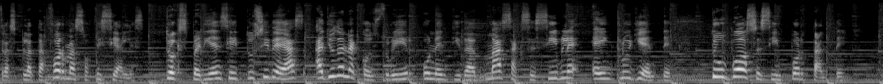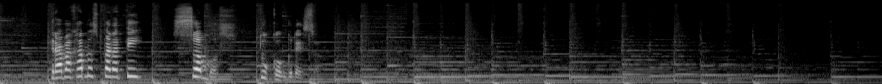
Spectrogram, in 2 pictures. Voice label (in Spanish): spot consulta autismo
